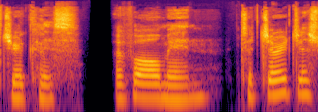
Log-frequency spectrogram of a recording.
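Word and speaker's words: Jurgis: she had just been married to Georges, asterisk pronounced Jurkis, of all men, to Georges Rudkis, he with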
